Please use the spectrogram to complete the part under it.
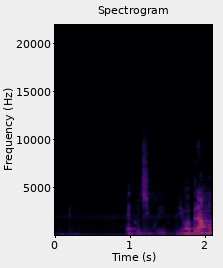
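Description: A young woman speaks calmly into a microphone, announcing.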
